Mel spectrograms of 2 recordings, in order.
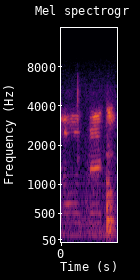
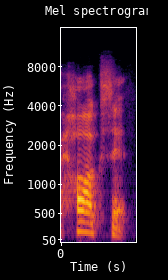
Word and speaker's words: Hogsett: We need to be right down there in their face, in Mayor Hognut's face. Larry. I take it back. Yes, it's Mayor Hogsett. Mayor Hogsett. I mispronounced his name because I'm not that smart.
